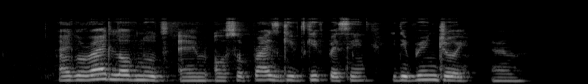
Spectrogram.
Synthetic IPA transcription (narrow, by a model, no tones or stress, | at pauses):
aɪɡoɹaɪtlɔvnotɛmɔsɔpɹaɪzɡiftɡiftpɛsĩnidebɹĩŋd͡ʒɔɪ | ɛ̃m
